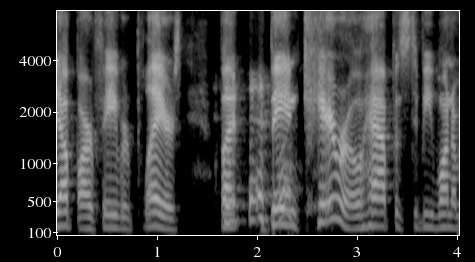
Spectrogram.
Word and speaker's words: Banchero: half the names but it's not banchero it's Ben Caro oh like the dude's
